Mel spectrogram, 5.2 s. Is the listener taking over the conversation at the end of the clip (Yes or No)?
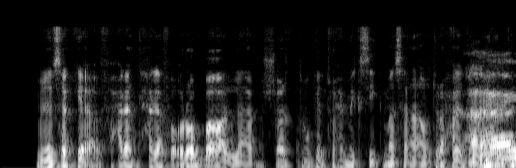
Yes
